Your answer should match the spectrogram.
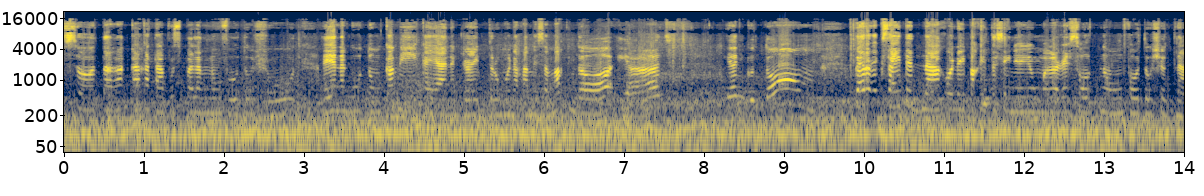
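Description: Steady low rumble inside a moving car's cabin, with several people's voices talking and calling out excitedly over it.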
